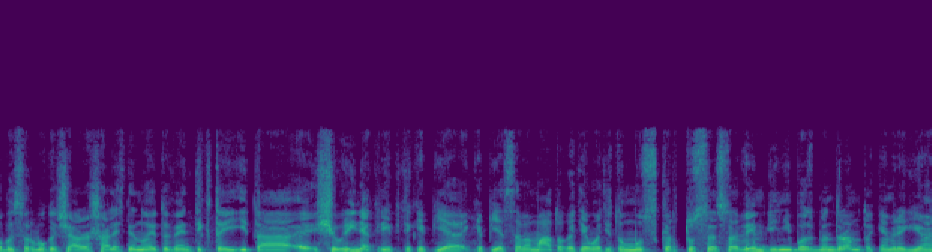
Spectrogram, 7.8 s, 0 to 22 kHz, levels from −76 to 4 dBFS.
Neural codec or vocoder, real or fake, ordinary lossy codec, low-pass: none; real; MP3, 64 kbps; 10.8 kHz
